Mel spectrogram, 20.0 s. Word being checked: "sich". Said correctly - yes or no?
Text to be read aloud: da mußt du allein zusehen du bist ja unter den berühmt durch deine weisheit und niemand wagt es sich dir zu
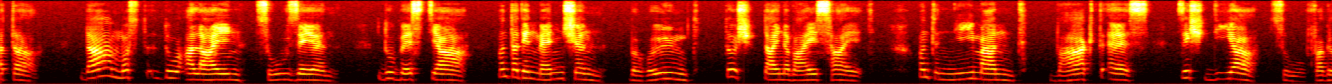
yes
